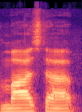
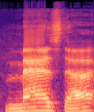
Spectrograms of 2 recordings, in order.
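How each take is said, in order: First: It is pronounced the American way. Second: It is pronounced the Canadian way. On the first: "and not Mazda" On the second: "if we do say Mazda"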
